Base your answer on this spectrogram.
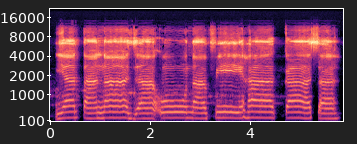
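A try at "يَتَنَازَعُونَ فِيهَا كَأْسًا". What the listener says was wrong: Ka'san. Ada kayak koma di atas. Ka'san.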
